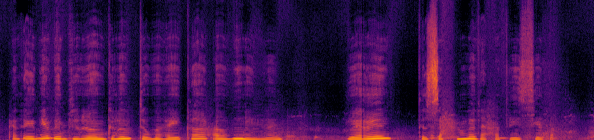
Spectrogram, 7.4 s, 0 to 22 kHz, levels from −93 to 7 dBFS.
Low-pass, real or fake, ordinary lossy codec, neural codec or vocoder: none; fake; none; codec, 44.1 kHz, 1.7 kbps, Pupu-Codec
